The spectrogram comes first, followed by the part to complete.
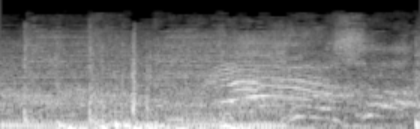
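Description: Fight-scene soundtrack: a low, steady music bed with two sharp hits in the first second, then voices shouting about a second in.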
